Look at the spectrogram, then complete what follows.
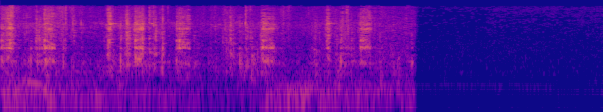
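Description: Metal pieces clinking and rattling as they are handled, a quick run of light clinks that cuts off abruptly about four seconds in, leaving near silence.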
